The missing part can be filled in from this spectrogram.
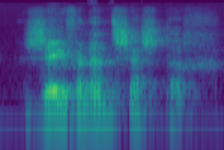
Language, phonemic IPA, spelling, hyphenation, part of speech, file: Dutch, /ˈzeːvənənˌsɛstəx/, zevenenzestig, ze‧ven‧en‧zes‧tig, numeral, Nl-zevenenzestig.ogg
- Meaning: sixty-seven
